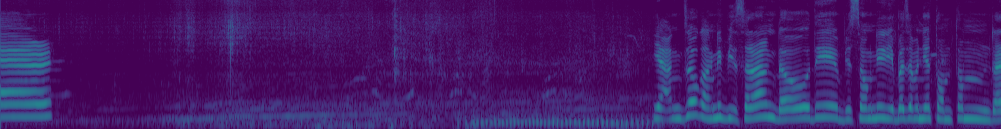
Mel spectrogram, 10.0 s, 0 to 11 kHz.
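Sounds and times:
road noise: 0:00.0 - 0:10.0.

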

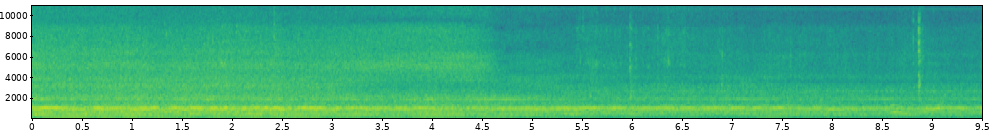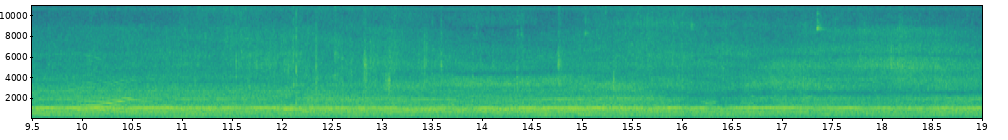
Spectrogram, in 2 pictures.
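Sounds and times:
machinery hum and whine: 0:00.0 - 0:19.0.

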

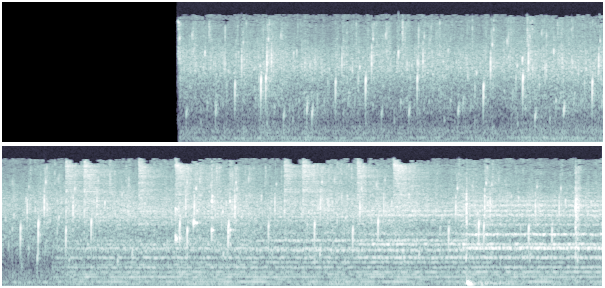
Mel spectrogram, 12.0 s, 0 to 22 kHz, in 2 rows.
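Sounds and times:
water drips: 0:01.8 - 0:12.0
soft hiss: 0:06.3 - 0:12.0
low hum: 0:06.5 - 0:12.0
sustained keyboard chords: 0:06.5 - 0:12.0.

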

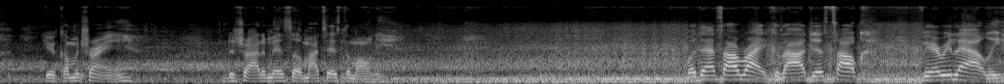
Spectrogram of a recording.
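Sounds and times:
low drone: 0:00.0 - 0:10.0
train rumbling by: 0:00.0 - 0:10.0.

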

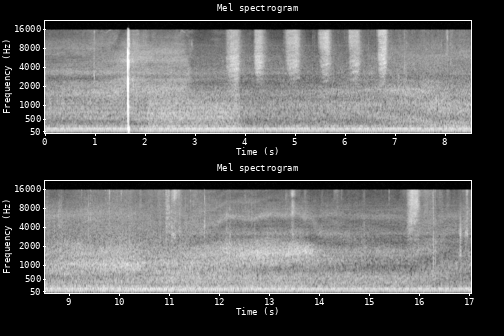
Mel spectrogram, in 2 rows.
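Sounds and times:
traffic hum: 0:00.0 - 0:17.0
passing vehicle hiss: 0:00.6 - 0:17.0.

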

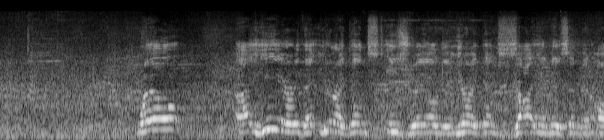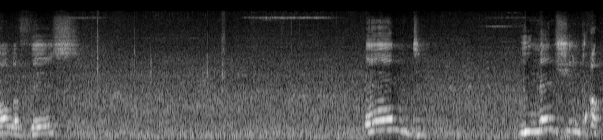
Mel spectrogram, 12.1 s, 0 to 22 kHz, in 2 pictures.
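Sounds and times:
road traffic: 0:00.0 - 0:12.0.

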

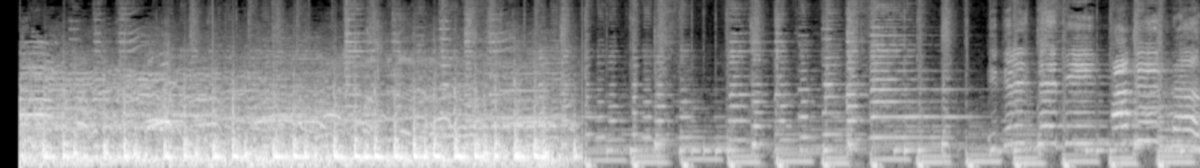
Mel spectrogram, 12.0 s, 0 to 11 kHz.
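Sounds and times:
music with pulsing beat: 0:00.2 - 0:09.9
person singing: 0:09.8 - 0:12.0.

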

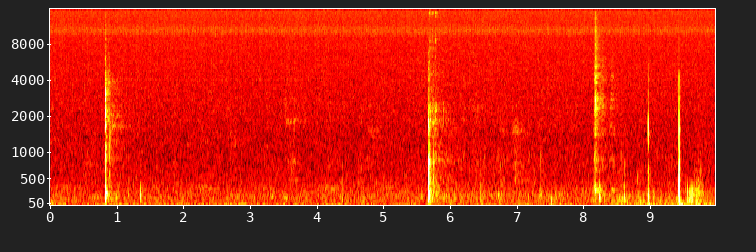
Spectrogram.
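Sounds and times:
tomahawk striking wooden target: 0:05.6 - 0:06.0.

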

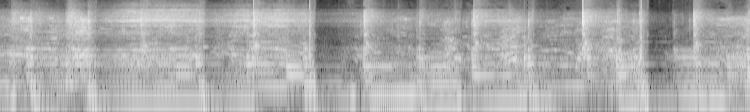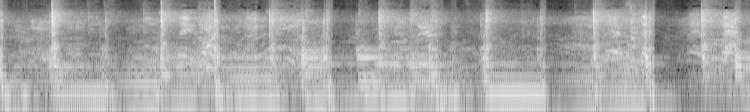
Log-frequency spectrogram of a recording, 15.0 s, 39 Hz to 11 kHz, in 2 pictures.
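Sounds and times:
drums: 0:00.0 - 0:15.0
electric bass: 0:00.0 - 0:15.0
electric guitar: 0:00.0 - 0:15.0.

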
